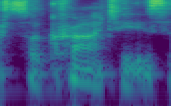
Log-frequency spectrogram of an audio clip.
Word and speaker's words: Socrates: Socrates is rendered by Plato, or Socrates, as I've learned, is actually the pronunciation, and not because he's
